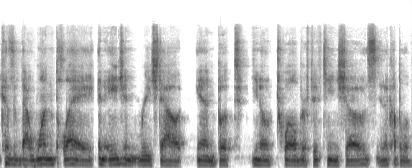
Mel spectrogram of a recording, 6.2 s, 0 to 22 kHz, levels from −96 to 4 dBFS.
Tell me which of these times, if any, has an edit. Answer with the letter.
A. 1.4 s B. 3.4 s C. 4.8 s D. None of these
A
